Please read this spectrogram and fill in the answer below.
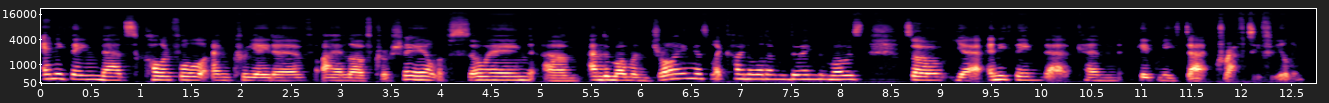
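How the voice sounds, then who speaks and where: A young woman from Belgium co-hosting a podcast, speaking softly in casual chat with frequent ums and likes. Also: on the low side, unhurried. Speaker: podcast co-host.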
